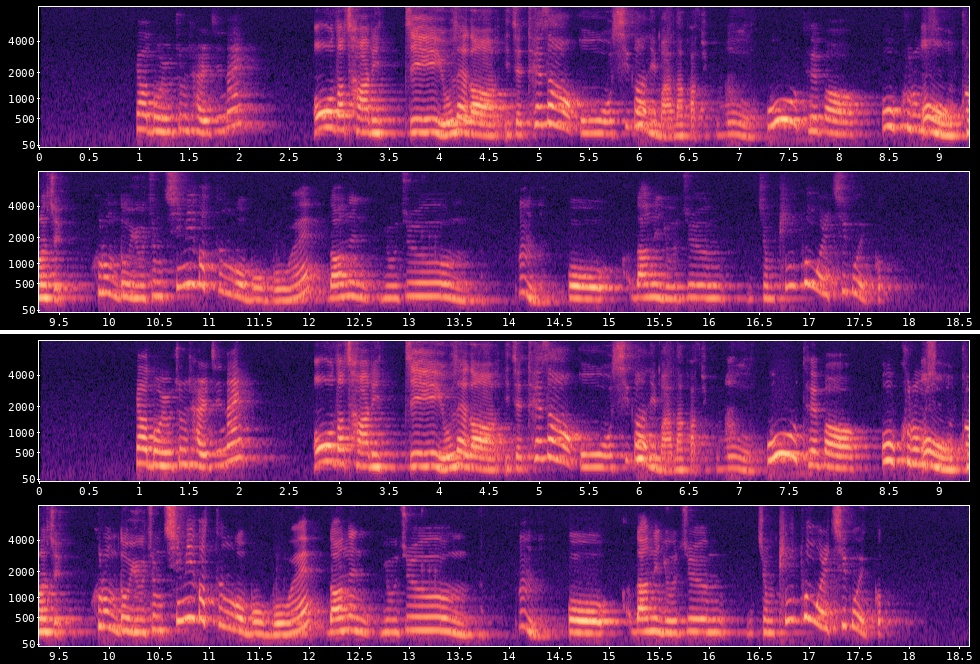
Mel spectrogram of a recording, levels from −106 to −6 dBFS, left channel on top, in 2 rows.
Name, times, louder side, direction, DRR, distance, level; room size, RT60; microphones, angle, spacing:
voice 1, 1.0-2.1 6.0-6.1 6.9-7.0 7.3-8.9 9.3-9.4 9.9-13.8 14.6-16.2 16.5-17.7, right 3 dB, 80° right, 0.7 m, -27 dB
voice 2, 2.7-7.2 8.8-9.5 14.1-14.4, equal, ahead, 0.7 m, -27 dB
16.0 x 11.5 x 3.8 m
head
